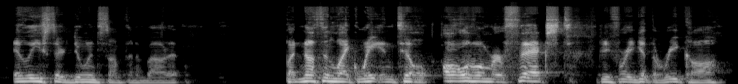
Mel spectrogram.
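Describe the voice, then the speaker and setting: A man mumbles at a moderate pace and medium pitch, with lively intonation. The recording is very clean, the background silent. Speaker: auto mechanic hosting a livestream. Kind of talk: casual livestream chat reading comments. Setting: live stream on camera. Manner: mumbling.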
